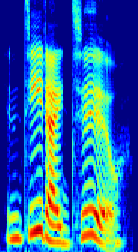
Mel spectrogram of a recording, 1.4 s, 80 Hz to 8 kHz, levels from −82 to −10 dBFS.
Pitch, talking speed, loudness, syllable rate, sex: 235 Hz, 130 wpm, -18 LUFS, 3.4 syllables/s, female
